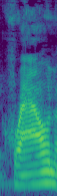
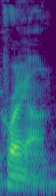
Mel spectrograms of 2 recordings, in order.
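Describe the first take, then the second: First: It is said as one syllable rhyming with down. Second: It is said as two syllables, cray-on. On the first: This is how some other people say it. The speaker calls it wrong. "Some other people say crown or cran" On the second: This is how the speakers say it. The speaker calls it right. "Like we say crayon, the right way"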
